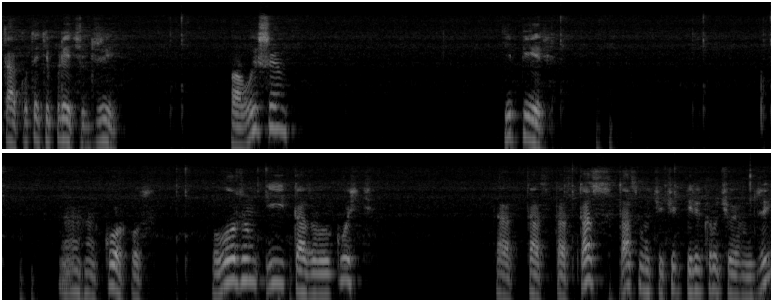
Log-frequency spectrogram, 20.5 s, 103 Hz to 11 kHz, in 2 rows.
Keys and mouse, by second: 1.2 g, 7.4 click, 8.0 g, 10.6 g, 14.1 g, 18.5 r, 20.4 g.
